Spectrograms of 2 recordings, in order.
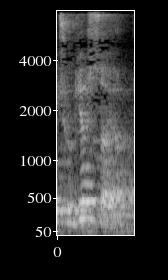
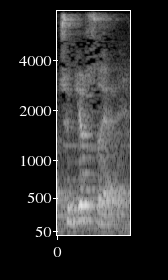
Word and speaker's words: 죽였어요: Now, if you pronounce it smoothly, 죽였어요, 죽였어요, it's a little Y sound, 죽였어요.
